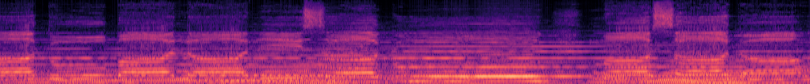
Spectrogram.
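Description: A slow hymn sung with instrumental accompaniment, long held notes moving from pitch to pitch.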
